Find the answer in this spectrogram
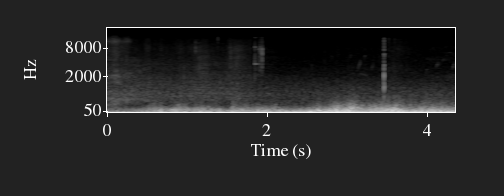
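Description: Wind rumbling on the microphone, growing stronger over the last part, with a single sharp click near the end as a putter strikes a golf ball.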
